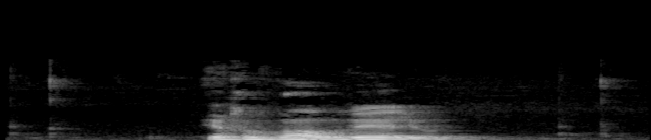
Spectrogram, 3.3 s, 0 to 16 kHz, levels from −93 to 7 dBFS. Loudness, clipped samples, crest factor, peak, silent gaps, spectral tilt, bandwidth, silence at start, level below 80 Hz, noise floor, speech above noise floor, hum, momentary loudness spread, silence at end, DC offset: -16 LUFS; under 0.1%; 16 dB; -2 dBFS; none; -10 dB/octave; 5.6 kHz; 1.05 s; -60 dBFS; -67 dBFS; 52 dB; none; 13 LU; 0.9 s; under 0.1%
